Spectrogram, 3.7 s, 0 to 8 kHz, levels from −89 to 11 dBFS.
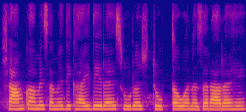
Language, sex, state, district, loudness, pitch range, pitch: Hindi, female, Madhya Pradesh, Bhopal, -17 LUFS, 230-245 Hz, 235 Hz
